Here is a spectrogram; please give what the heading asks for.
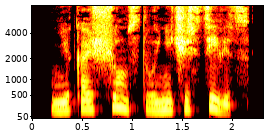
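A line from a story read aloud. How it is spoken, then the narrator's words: Angry mutter. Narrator (Russian): сердито буркнул незнакомец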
